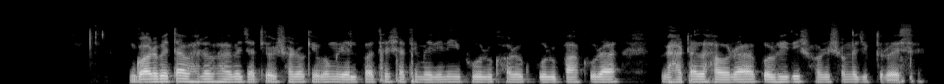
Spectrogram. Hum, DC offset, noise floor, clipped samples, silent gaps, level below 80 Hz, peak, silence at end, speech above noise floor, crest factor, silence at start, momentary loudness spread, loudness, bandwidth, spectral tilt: none; under 0.1%; under -90 dBFS; under 0.1%; none; -56 dBFS; -2 dBFS; 0.2 s; over 73 dB; 16 dB; 1.3 s; 8 LU; -18 LUFS; 5.8 kHz; -10 dB/octave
